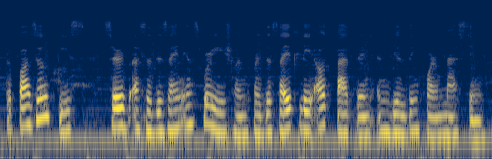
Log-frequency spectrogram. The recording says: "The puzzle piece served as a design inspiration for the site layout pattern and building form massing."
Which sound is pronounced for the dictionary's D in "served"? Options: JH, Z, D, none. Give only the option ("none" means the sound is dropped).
none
